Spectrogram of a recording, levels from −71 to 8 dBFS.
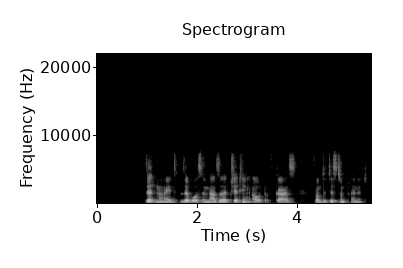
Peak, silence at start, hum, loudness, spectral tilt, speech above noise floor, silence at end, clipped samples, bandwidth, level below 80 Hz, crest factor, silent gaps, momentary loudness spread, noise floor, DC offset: -4 dBFS; 0.95 s; none; -23 LUFS; -5.5 dB/octave; 56 dB; 0.2 s; under 0.1%; 7.8 kHz; -66 dBFS; 20 dB; none; 9 LU; -79 dBFS; under 0.1%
